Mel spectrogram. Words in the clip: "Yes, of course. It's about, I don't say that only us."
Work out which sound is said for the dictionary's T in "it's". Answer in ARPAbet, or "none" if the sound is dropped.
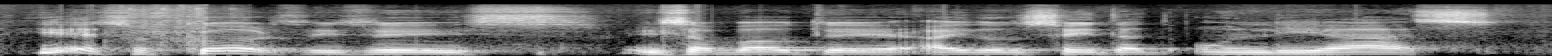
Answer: S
